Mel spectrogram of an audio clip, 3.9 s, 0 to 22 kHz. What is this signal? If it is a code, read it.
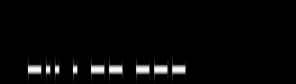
Morse code, heard as a keyed tone, about 20 wpm, 700 Hz. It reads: DEMO
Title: Build A Word - 4 Letters At A Time - 10-Letter Words - 20wpm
